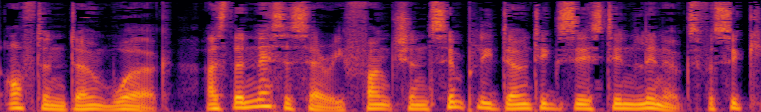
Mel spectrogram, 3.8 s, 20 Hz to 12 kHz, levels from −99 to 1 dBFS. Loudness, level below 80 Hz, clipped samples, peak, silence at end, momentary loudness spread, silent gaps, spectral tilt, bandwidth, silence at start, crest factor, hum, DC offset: -21 LUFS; -48 dBFS; under 0.1%; -4 dBFS; 0 s; 4 LU; none; -5.5 dB/octave; 12 kHz; 0.05 s; 16 dB; none; under 0.1%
